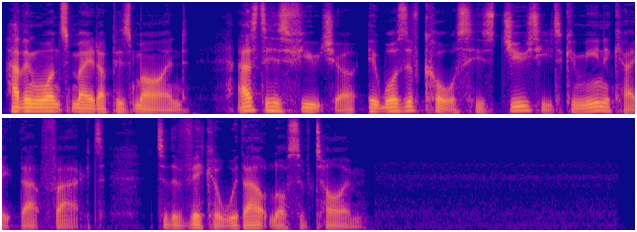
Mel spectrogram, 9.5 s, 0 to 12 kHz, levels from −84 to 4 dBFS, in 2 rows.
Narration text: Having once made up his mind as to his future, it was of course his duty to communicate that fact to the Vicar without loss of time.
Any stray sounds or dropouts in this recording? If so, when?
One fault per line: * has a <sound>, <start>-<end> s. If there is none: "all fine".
all fine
